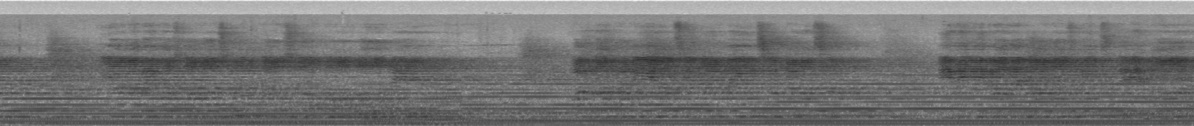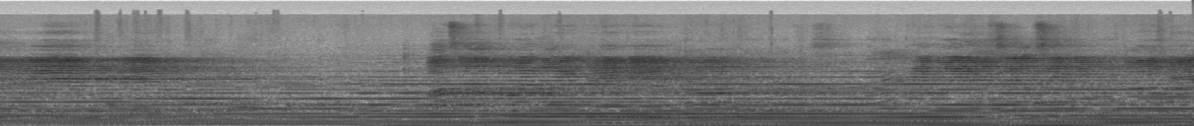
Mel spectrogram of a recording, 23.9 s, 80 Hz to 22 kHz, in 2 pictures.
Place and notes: Catedral Metropolitana, Ciudad de México, D.F., Mexico - Escorted Out of a Latin Mass
Recorded with a pair of DPA4060's and a Marantz PMD661
6 April 2016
